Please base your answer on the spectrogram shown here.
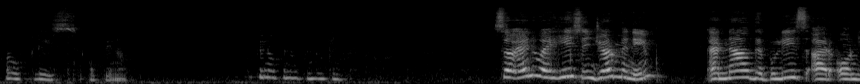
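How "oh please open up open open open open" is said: soft whisper coaxing a stuck screen; whispered pleading. Real, not acted. Streamer urging her video to load, impatient whisper. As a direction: whisper open open under your breath, impatient.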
